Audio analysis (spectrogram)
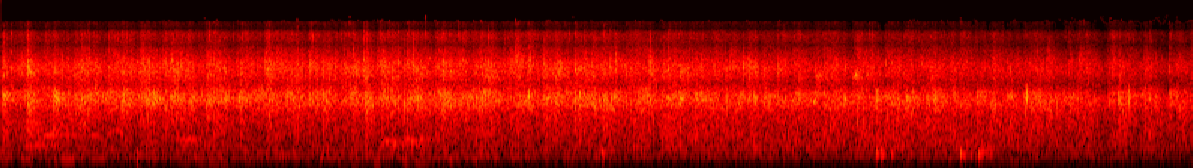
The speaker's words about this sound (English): Yes, let's give him a clap.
